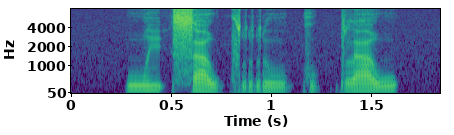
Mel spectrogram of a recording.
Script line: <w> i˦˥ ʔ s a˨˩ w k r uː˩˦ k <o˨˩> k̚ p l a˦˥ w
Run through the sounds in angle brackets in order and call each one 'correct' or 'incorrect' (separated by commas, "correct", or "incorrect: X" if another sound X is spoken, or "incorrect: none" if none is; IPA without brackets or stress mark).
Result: correct, incorrect: u˨˩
